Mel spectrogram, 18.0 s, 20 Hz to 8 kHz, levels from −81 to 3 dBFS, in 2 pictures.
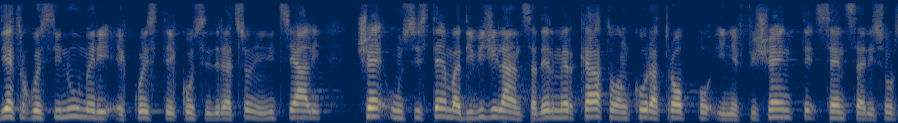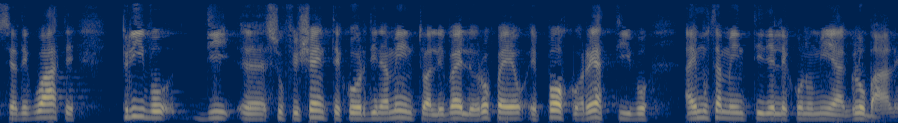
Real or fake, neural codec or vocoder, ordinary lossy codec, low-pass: real; none; none; 7.2 kHz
